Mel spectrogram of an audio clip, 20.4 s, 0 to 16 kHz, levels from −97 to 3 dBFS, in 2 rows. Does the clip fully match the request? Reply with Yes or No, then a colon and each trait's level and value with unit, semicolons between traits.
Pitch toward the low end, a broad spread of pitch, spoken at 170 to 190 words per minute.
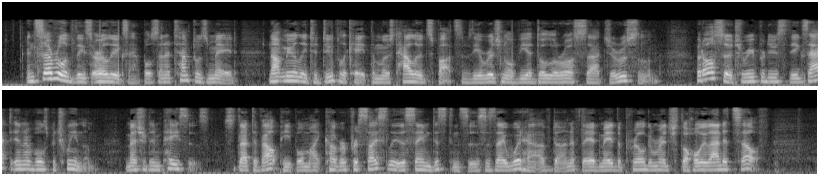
No: low, 130 Hz; average, 3.3 semitones; average, 180 wpm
